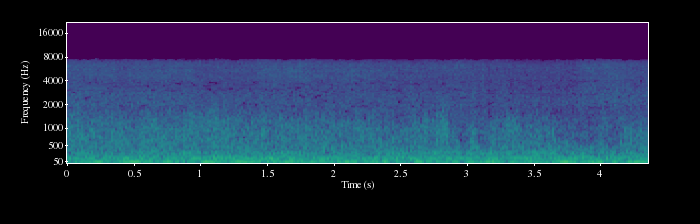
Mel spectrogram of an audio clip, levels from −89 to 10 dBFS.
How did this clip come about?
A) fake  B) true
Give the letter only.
B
